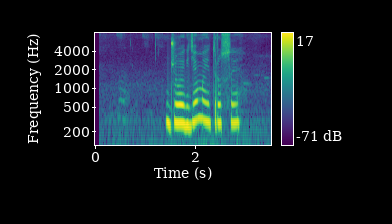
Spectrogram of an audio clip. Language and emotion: Russian, neutral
